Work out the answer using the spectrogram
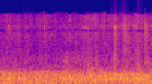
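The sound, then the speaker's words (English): Pigeons coo in a low, steady murmur that runs through the whole clip, over a broad hiss of background noise. “Look, the birds here are safe.”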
